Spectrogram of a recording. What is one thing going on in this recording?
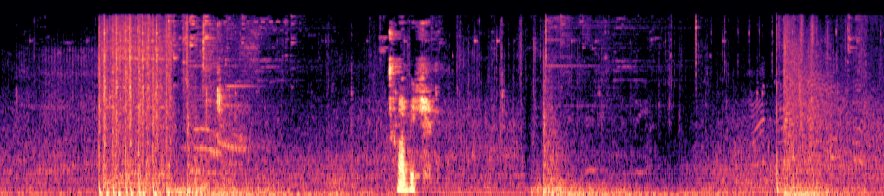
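A machine gun fires in short bursts.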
